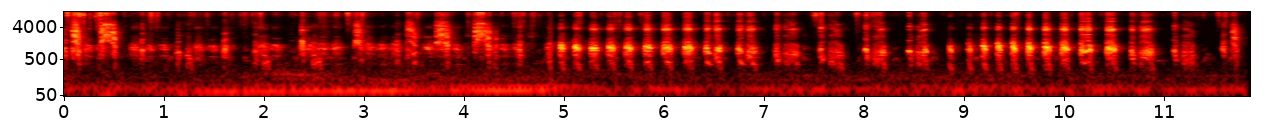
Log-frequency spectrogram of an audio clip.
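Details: Chukar partridge: irregular scratchy notes give way midway to an even run of sharp, clucking chucks repeated roughly twice a second, with a faint low hum beneath.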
